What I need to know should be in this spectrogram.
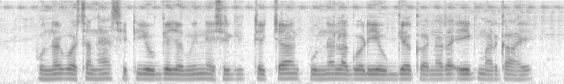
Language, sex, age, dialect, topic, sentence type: Marathi, male, 18-24, Standard Marathi, agriculture, statement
